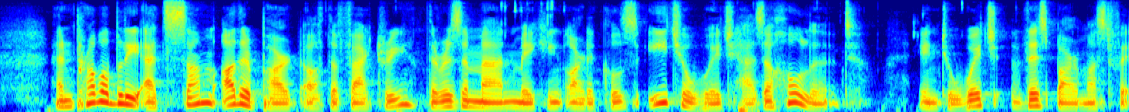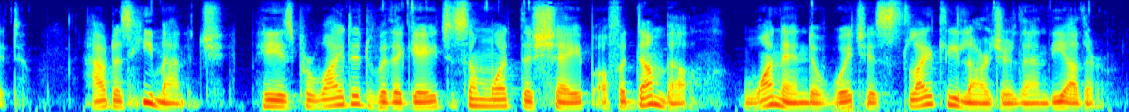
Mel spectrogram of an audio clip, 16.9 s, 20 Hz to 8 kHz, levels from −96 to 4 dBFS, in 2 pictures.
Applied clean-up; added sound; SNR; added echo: neural mask model Resemble Enhance denoiser.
